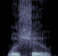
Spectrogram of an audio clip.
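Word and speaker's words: wushu: Martial arts is pronounced in Chinese as wooshu and dance is also pronounced as woo.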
